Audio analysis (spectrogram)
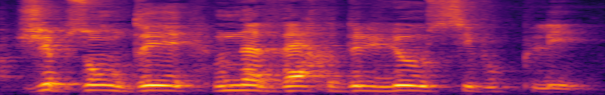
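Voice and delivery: plain spoken French request, trailing off; French phrase. Shown as a demonstration. Preacher jokes a Brazilian won't speak French, in French. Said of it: "Não, isso é francês".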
